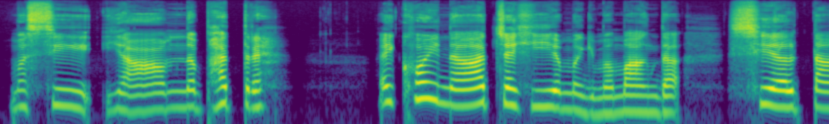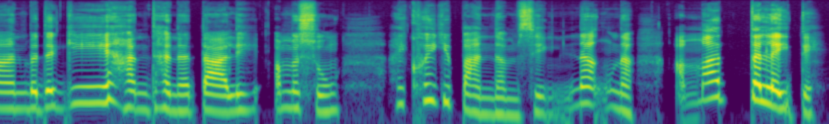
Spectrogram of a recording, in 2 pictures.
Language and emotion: Manipuri, disgusted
